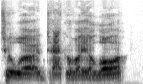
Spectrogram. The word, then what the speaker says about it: Tua Tagovailoa: At number five, the Miami Dolphins did take Tua Tagovailoa, which...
